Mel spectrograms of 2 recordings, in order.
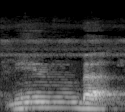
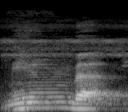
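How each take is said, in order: First: The word ends with an m before ba. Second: The word ends with an m before ba.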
